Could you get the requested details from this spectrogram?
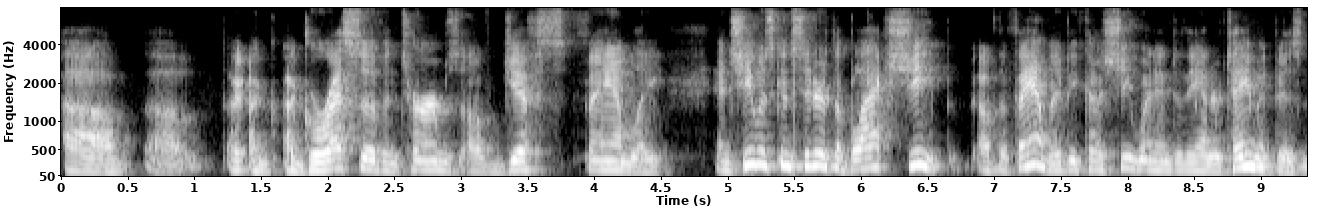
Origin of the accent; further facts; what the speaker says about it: Pittsburgh, Pennsylvania, United States; moved away; I grew up in Pittsburgh, Pennsylvania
